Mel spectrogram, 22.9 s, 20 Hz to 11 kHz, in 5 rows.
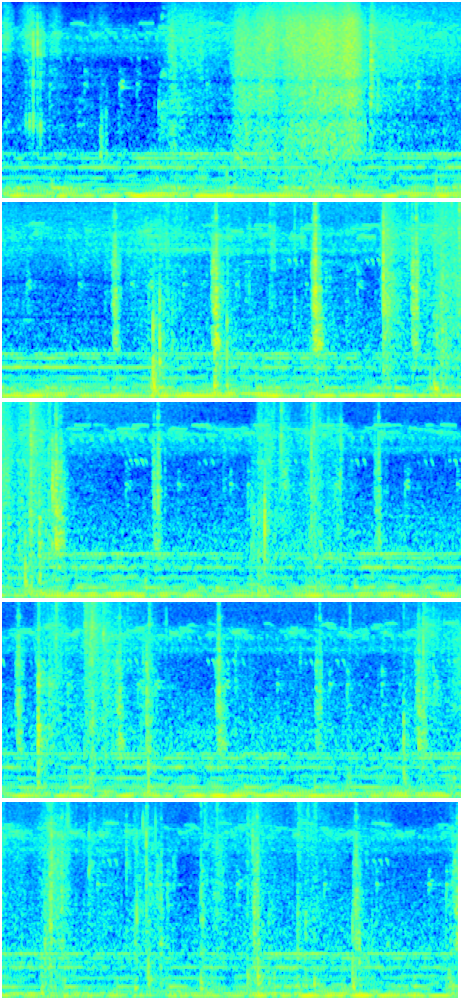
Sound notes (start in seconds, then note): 0.1 soft suspenseful music continues; 5.7 footsteps tapping; 6.6 clock ticking; 18.6 soft suspenseful music continues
